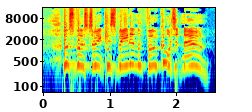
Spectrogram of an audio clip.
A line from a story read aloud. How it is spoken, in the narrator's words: he yelled desperately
